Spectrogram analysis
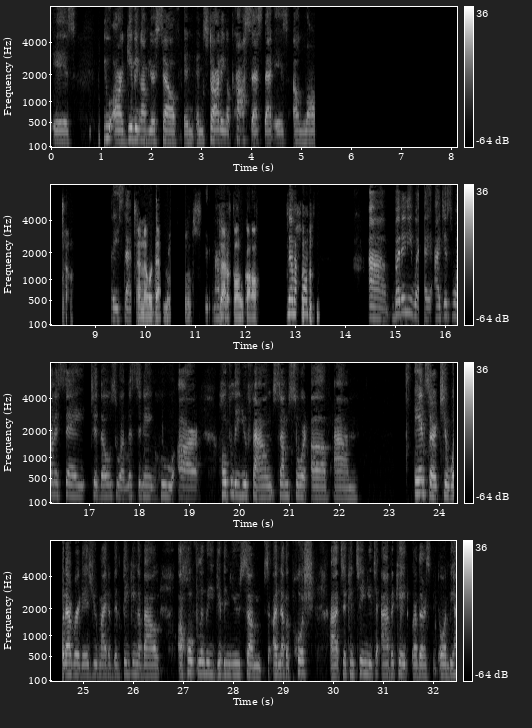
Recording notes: the audio version of our Instagram live edition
